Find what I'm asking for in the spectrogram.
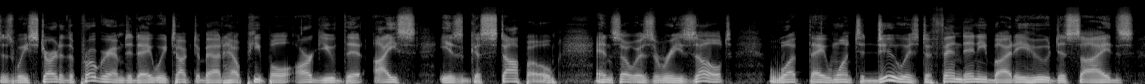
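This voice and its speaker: A man hosting a radio talk show, explaining points in a measured way with frequent "uh" fillers. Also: on the low side, no echo, clean studio sound. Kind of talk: unscripted radio commentary.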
